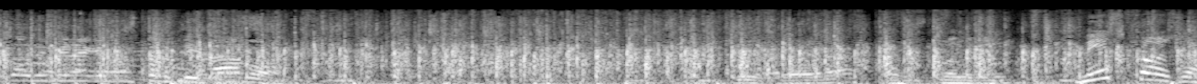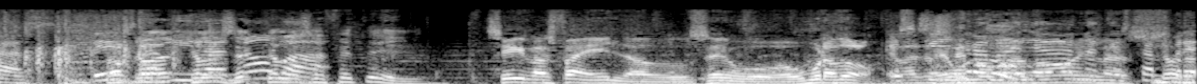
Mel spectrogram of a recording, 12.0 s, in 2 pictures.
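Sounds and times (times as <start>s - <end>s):
audience applause: 0.0s - 7.4s
speech: 4.8s - 11.9s.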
